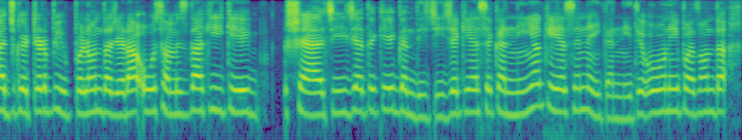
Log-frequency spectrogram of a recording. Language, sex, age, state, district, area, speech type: Dogri, female, 18-30, Jammu and Kashmir, Jammu, rural, spontaneous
